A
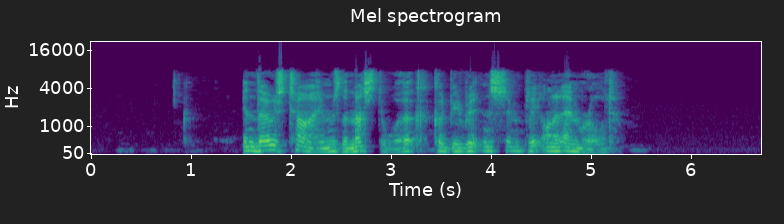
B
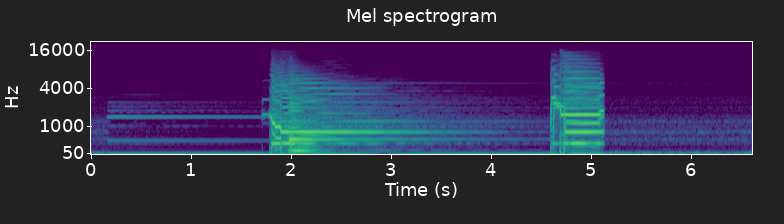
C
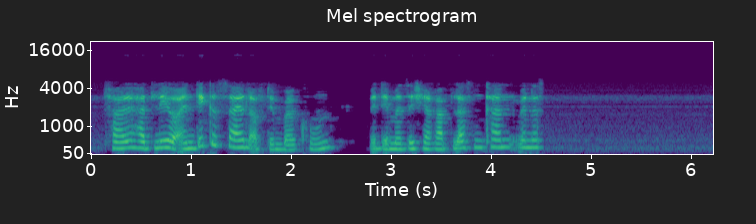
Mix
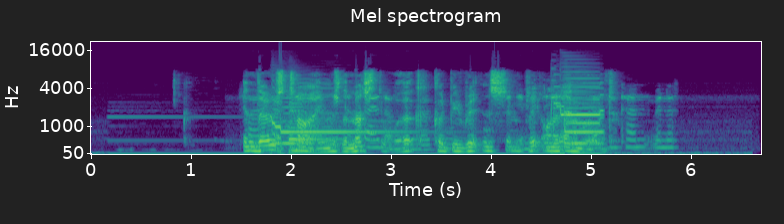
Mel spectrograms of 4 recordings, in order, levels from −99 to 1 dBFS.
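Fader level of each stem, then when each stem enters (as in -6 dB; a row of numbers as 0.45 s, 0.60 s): +1.5 dB, -2.0 dB, -6.0 dB; 0.00 s, 0.00 s, 1.35 s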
